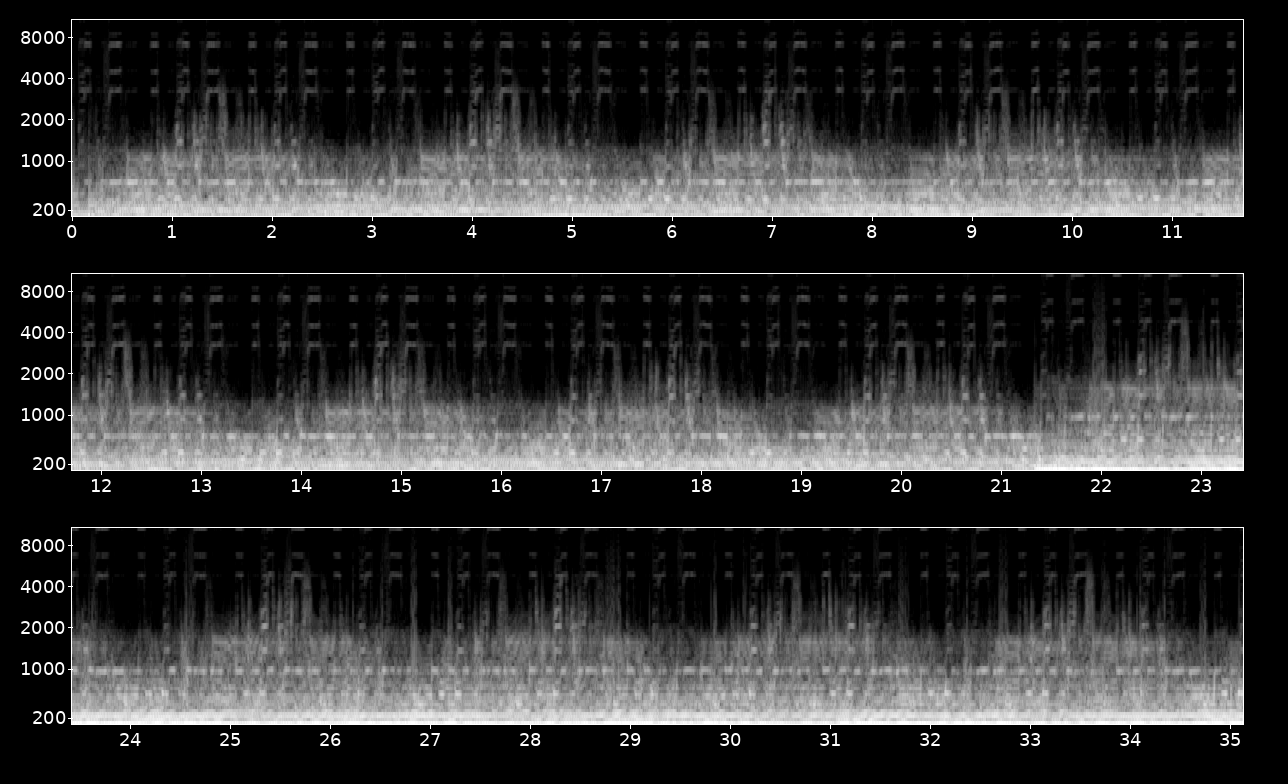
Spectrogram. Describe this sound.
Voyage Into Space- A Bass Drone Synth
Imagine you just landing on an unfamiliar planet, where the local on the planet is just some unpopulated area with a open wide field or jungle. You don't see any one, or anything, but either dust,trees, grass, or a vacant road. While your wondering through this place you also notice that that nightfall is approaching, and you can see the moon and the starts of this planet. This synth patch is just the sound for that, a drone bass synth patch used to create some imaginary audience feel that would lead you or someone to be driven to madness. This patch was made in Massive.
Drone, Ambient, Synth, Bass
